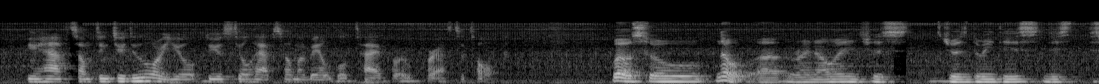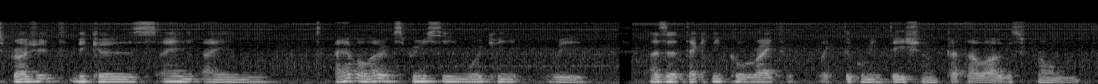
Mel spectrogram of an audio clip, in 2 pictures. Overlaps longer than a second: none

